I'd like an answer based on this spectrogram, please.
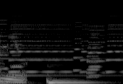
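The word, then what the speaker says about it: μ: Ini huruf Yunani ya, bacanya mu. Mu gitu ya, mu. Mu. Mu. Ya oke ya. Ini bacanya mu, oke?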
